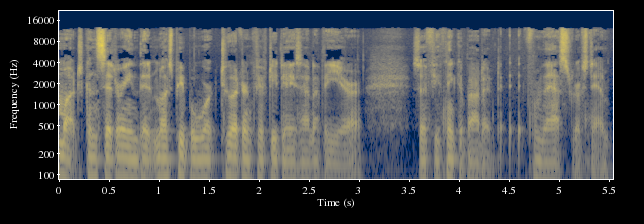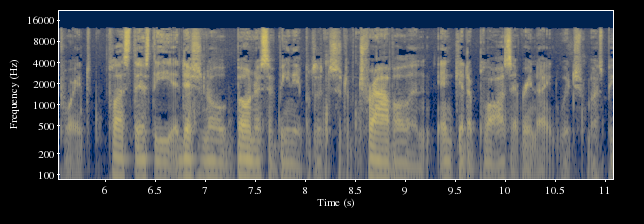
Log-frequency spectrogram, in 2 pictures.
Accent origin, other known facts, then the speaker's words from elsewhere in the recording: Portland, Oregon, United States; I was from Portland, Oregon. Grew up there.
